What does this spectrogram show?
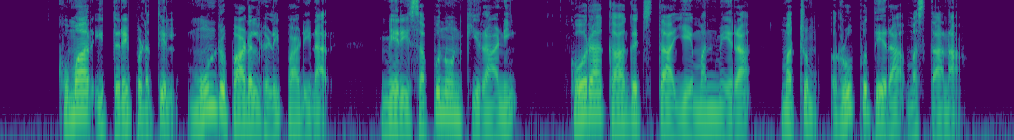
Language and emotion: Tamil, neutral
